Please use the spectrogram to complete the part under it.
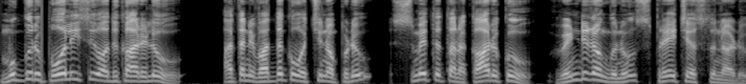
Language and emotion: Telugu, neutral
